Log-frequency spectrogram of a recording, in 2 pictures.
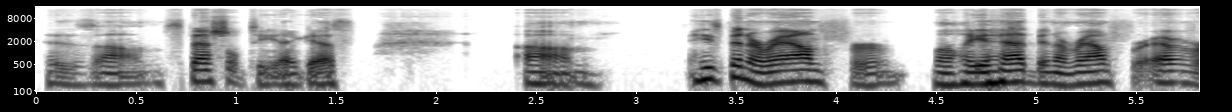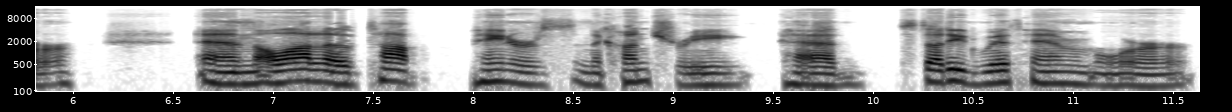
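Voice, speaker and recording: A woman's voice: sits low, creaky, bright, forceful tone, no echo, rough recording. A woman co-hosting a podcast in casual conversation. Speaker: podcast co-host.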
